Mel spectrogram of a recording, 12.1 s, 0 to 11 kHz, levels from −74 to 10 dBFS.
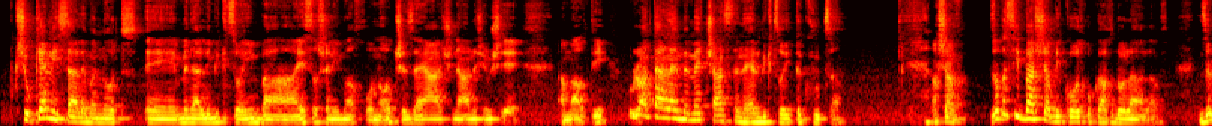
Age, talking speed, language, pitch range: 30-49, 170 wpm, Hebrew, 110-165 Hz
